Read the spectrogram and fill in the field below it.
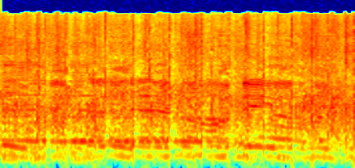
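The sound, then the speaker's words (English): A crowd claps steadily and energetically with scattered whoops and cheers rising over the dense, unbroken wash of applause for the whole stretch. “Let's make some noise”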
